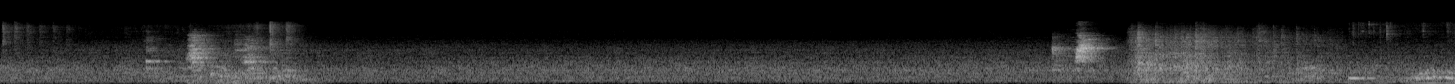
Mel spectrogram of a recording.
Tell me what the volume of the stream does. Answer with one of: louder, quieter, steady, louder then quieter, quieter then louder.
steady.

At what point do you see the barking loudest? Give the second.
11 s.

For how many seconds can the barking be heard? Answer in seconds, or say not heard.
2 s.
